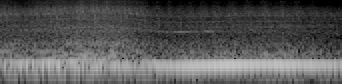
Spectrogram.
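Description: An airboat's engine roars as a man starts it in floodwaters near Sarasota, its low droning hum climbing in pitch as it revs up and then holding a loud, steady tone.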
